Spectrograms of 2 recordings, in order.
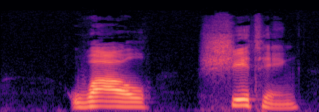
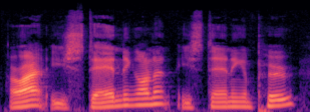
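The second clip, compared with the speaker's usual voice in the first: ordinary talk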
